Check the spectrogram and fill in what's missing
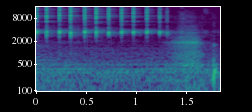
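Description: The pocket clip of a CKF Fif20 titanium folding knife taps against the titanium handle eleven times in a quick, steady rhythm, each tap a short, bright metallic tick around 3.3 kHz with almost no ring. A soft, low thud follows at the end. The tapping is a minor annoyance, not a big deal.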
